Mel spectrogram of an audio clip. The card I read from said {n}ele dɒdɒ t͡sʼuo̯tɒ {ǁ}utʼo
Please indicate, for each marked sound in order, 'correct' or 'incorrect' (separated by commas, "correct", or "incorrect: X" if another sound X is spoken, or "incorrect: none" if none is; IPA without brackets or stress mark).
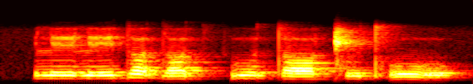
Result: incorrect: l, correct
